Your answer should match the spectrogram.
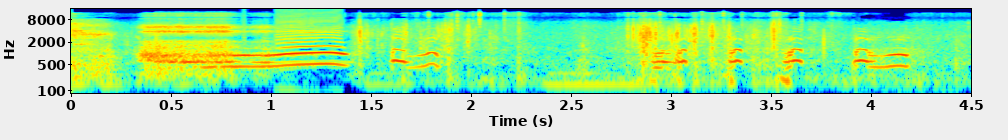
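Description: Canada goose honks and clucks: one loud, drawn-out honk that rises in pitch about a second in, then a series of short clucking notes.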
